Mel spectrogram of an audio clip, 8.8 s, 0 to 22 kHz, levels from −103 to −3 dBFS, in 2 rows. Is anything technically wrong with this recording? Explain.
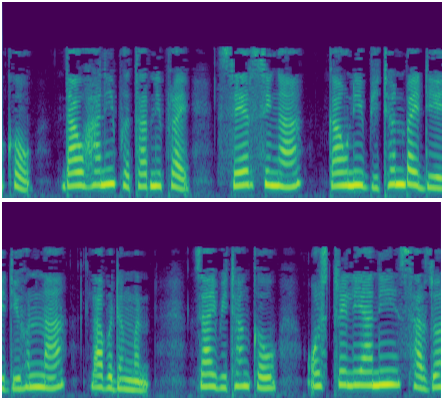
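Yes. Throughout, the speech has nothing above 8.3 kHz and sounds watery and swirly, likely heavy MP3 compression at a low bitrate such as 32 kbps, starving weak frequency lines.

Pre-echo appears at 1.32, 6.91 and 7.72 s: brief hiss of 10 to 14 ms precedes sharp onsets, as block-wide quantisation noise leaks ahead of each attack.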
